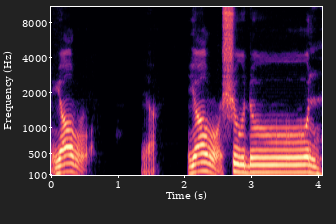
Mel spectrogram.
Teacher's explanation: Yar ini ada ro tafkhim karena sebelum ro ini ada harokat fathah. Jadi ro-nya dibaca tafkhim, ditebalkan.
